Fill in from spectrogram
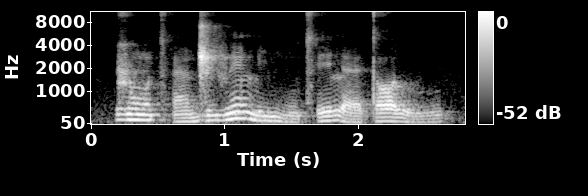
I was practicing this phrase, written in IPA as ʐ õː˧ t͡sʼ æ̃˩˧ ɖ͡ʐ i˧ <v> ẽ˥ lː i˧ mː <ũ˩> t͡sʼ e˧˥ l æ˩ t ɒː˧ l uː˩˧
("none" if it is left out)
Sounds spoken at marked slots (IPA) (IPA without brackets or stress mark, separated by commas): v, ũ˩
